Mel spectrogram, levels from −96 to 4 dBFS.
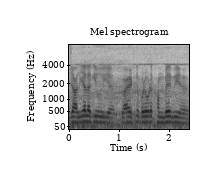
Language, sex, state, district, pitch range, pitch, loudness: Hindi, male, Chhattisgarh, Raipur, 150-165 Hz, 155 Hz, -15 LUFS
